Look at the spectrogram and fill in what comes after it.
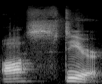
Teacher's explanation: this has two syllables and the stress is on that second syllable with that long e sound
